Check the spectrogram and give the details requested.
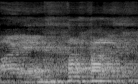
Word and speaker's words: Ayn: Is it Ann or Ayn? Yeah, Ann.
